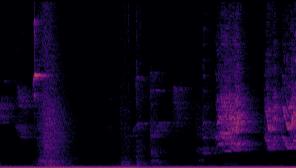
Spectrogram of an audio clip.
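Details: A young Yellow-bellied Seedeater (coleiro baiano) gives a sharp high chirp and a few scattered notes. A dense burst of high buzzy twittering follows near the end, with a constant low hum underneath.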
